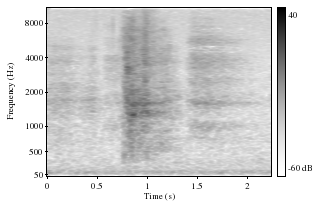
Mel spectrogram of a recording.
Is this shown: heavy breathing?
yes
